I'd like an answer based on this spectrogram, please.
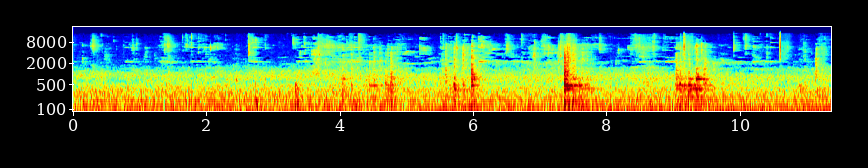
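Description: Cattle feeding at a concrete trough: scattered light clicks and a few louder clinks and knocks, the loudest about seven seconds in, over a steady low hum.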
